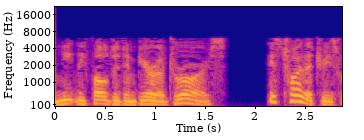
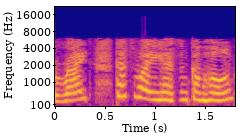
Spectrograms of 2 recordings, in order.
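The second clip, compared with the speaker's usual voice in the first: high and loud; convincing herself; rising panic; 5 dB louder than usual. A narrator's reading. Girlfriend panicking about Peter, high and loud.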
